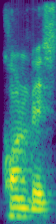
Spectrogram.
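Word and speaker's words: Condé: time they spelled President Conde's name wrong. They call CODE, code, instead of CONDE.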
